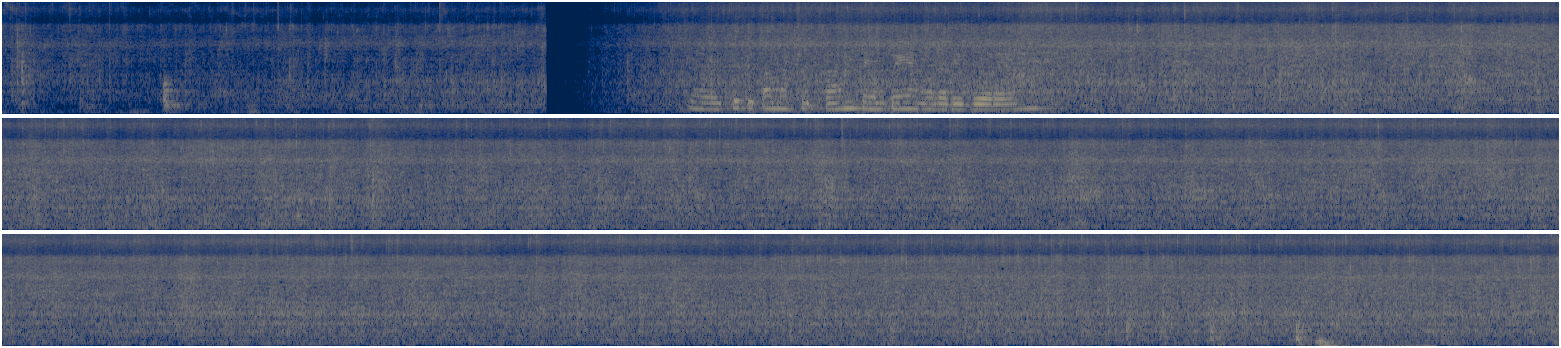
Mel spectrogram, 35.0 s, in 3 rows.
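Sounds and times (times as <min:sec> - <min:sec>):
food sizzling in a wok: 0:00.0 - 0:35.0
spatula stirring: 0:08.6 - 0:14.6, 0:15.2 - 0:25.7.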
